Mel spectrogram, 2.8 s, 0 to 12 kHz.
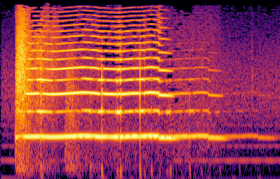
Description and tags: Dark robotic sample 019
Sample taken from Volca FM->Guitar Amp.
artificial, dark, fm, robotic, sample, volca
